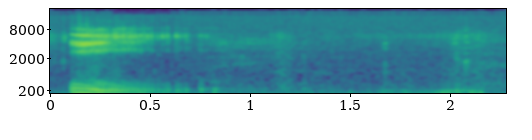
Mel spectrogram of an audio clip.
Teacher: your tongue is high and at the front of your mouth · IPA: /i:/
